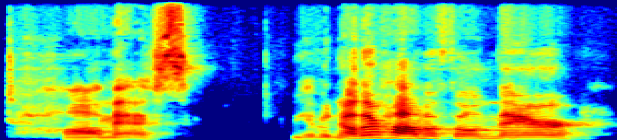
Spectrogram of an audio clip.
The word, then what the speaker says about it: Thomas: spell the T sound with a th like in the word time or in Thomas we have another homophone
